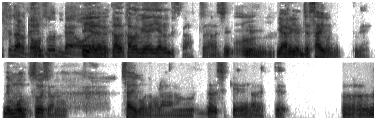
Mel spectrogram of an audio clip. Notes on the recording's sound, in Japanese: ZOOMで収録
